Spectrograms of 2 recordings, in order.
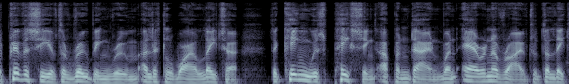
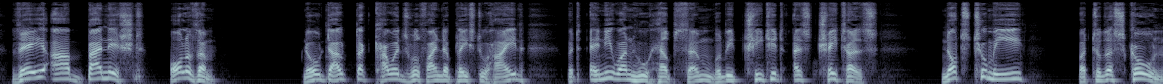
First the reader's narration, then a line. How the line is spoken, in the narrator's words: He raised his voice and announced to the crowd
